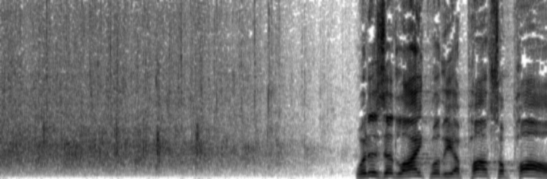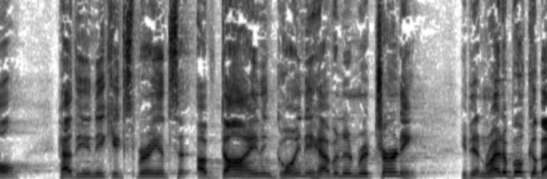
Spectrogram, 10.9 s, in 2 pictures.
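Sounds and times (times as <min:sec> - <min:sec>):
audience applause: 0:00.0 - 0:03.5
speech: 0:03.6 - 0:10.9.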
